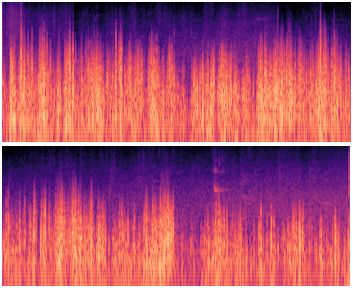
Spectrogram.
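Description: Wind buffeting the microphone: a loud, gusty rumble that surges unevenly and briefly drops away about six and a half seconds in.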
